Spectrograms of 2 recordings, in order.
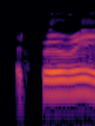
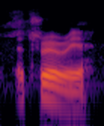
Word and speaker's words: Etruria: You can pronounce that place we're at. That's where we are. Etruria, yeah, correct, yeah, Etruria, yeah.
